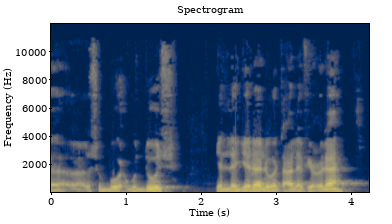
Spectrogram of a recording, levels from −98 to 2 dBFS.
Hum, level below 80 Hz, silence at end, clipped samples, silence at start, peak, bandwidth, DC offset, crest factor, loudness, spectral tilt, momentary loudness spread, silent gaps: none; -54 dBFS; 0.15 s; under 0.1%; 0 s; -4 dBFS; 11 kHz; under 0.1%; 18 dB; -21 LUFS; -7 dB/octave; 11 LU; none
